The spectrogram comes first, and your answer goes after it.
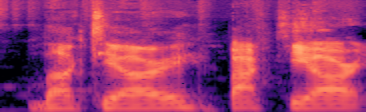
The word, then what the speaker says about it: Bakhtiari: David I can never say his name. Bakhtiari. Bakhtiari. That's it.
